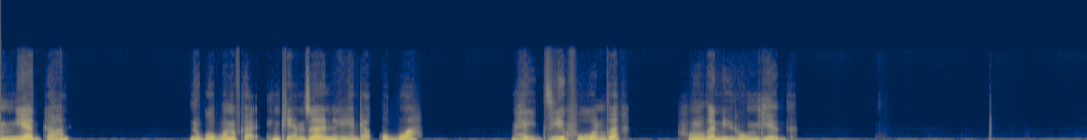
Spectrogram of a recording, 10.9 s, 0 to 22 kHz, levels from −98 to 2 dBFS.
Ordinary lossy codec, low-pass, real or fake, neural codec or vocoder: none; 14.4 kHz; fake; codec, 44.1 kHz, 2.6 kbps, DAC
